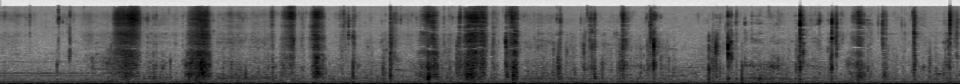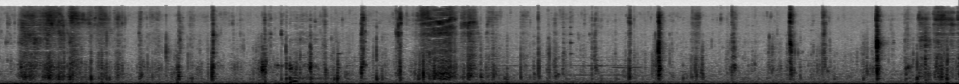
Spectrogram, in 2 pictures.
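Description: Close-miked eating sounds: a person chewing and biting mouthfuls of rice and stew, with many short, sharp clicks and taps scattered throughout.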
